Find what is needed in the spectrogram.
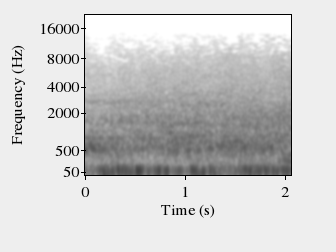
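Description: Steady crowd murmur and ground ambience at a cricket match, with a low rumble underneath and no distinct single event.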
